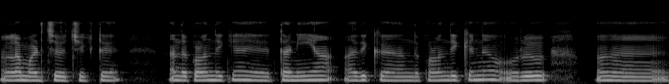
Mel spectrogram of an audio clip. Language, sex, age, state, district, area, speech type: Tamil, female, 30-45, Tamil Nadu, Salem, urban, spontaneous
